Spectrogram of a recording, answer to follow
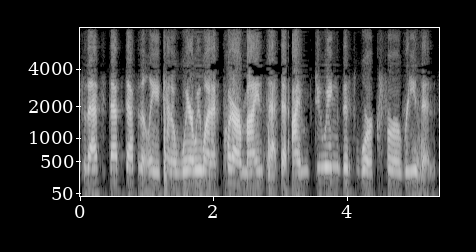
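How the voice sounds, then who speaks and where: Very bright, sharp-voiced American woman. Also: lowish voice, steady tone, a little fast, no echo, low-quality recording. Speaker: co-presenter, sales coach. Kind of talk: conversational advice.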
